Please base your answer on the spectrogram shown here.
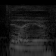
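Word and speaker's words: Bilyeu: type in Impact Theory with Tom Bilo, and uh, looking up David. Go- what is it? Bill you. Bill you. Yeah, I uh, mispronounced that, but.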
